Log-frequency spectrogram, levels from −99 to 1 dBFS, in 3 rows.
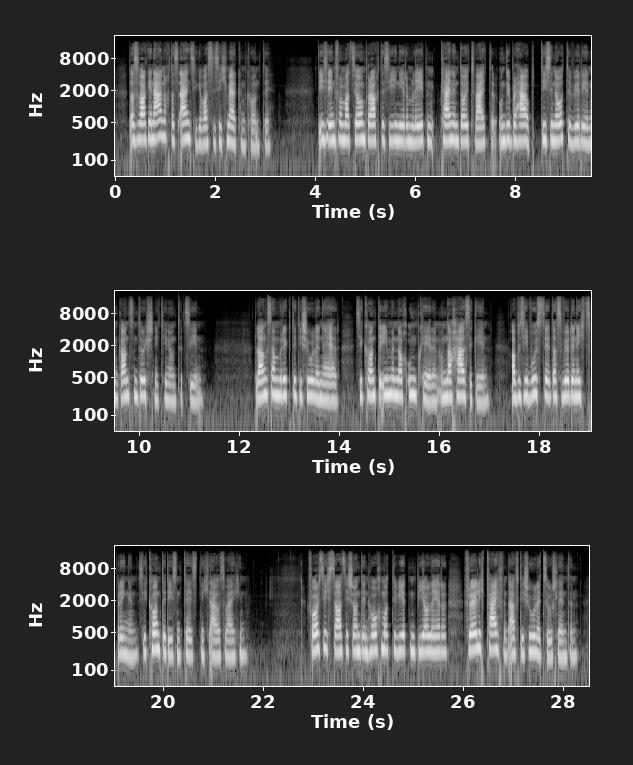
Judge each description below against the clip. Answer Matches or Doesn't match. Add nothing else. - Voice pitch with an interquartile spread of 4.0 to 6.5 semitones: Doesn't match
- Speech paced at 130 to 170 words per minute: Matches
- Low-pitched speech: Doesn't match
